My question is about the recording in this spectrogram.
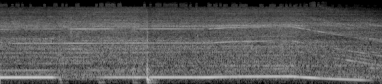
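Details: Deerma handheld cordless vacuum cleaner: high, clean motor whine climbs briefly, holds steady, then winds down; the vacuum motor spins up and runs evenly and normally.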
